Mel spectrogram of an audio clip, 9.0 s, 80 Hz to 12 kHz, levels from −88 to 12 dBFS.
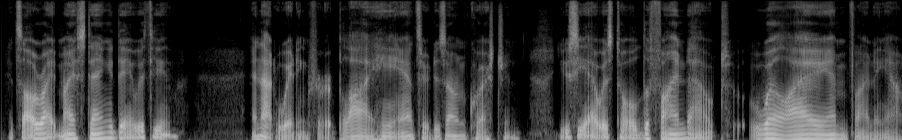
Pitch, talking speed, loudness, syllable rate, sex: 100 Hz, 215 wpm, -20 LUFS, 5.0 syllables/s, male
